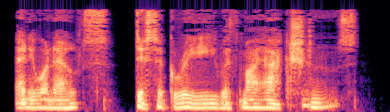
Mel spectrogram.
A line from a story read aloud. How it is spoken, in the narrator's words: He asked softly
